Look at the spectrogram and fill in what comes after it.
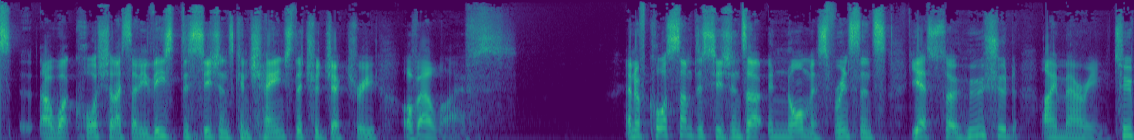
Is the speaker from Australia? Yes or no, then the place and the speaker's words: yes; Australia; born there; I was born in Australia, and sadly, I can only speak English.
